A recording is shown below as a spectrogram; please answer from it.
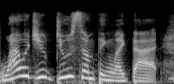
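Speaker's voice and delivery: high-pitched offhand scolding question; mock offhanded telling-off; offhanded parental reproach. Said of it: "some little tiny offhanded thing".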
